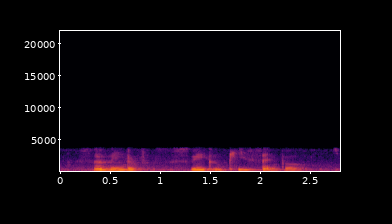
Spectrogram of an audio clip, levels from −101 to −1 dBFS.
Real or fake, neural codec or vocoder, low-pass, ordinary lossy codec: fake; codec, 24 kHz, 0.9 kbps, WavTokenizer, medium music audio release; 3.6 kHz; Opus, 32 kbps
